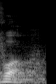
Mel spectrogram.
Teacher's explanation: તો વ. આપણે જે ઉપરના જે દાંત છે એ નીચેના હોઠને સ્પર્શે એનો ઉચ્ચારણ વખતે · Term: દંતોષ્ઠ્ય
